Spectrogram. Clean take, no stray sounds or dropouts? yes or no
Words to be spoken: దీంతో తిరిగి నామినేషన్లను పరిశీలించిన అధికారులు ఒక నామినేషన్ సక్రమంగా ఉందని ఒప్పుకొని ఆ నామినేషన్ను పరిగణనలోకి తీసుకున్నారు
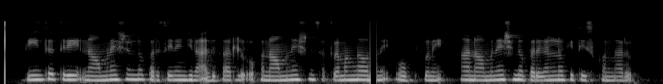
no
